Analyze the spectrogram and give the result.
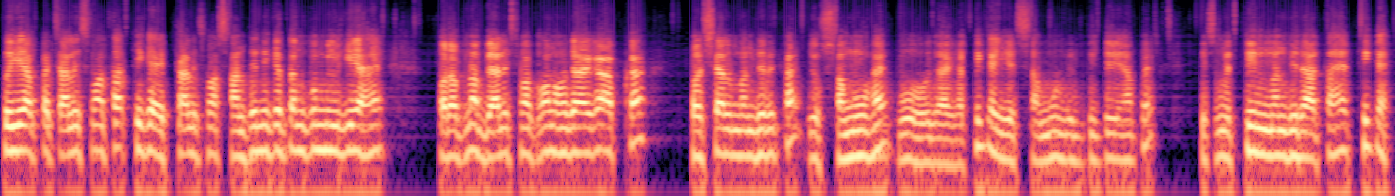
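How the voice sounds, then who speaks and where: Male coaching teacher, slightly high voice, lectures with a steady question-and-answer rhythm. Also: fast, no room sound. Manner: asks quiz questions and answers them, keeps checking in. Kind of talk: classroom lecture.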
